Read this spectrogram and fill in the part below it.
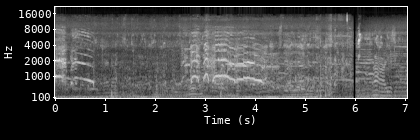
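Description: Roosters at a bird market in Bocaue crow loudly and hens cluck nearby, the calls rising over a busy babble of people talking throughout.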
